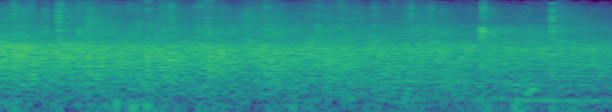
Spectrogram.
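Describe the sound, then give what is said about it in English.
An audience at a tech presentation claps after the announcement of a public preview of a sharing API, the applause a dense, even wash of many hands at moderate loudness for about three seconds, with no voices standing out. “You can go and find it, and somebody applauded.”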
